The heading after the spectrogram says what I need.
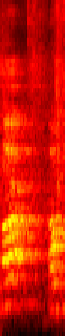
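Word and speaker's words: folk: गया कि अगर डी आता है तो एल साइलेंट होगा। इसी प्रकार 14वां एफ ओ एल के फॉक में क्या है, एल के बाद के है तो साइलेंट होगा।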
